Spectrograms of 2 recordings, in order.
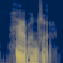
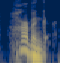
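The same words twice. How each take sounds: First: The ending does not rhyme with linger. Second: The ending rhymes with the word linger. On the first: The speaker calls it right. "it's pronounced harbinger" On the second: The speaker calls it wrong. "which would more or less rhyme with linger. This was wrong"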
